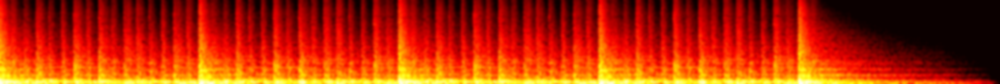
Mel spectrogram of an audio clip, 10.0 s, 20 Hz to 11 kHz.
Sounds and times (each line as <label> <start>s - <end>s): taiko 0.0s - 9.8s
